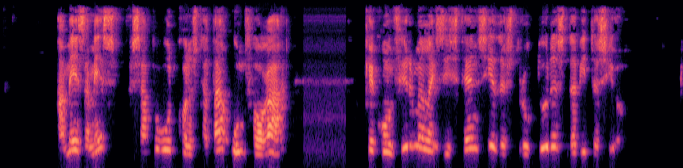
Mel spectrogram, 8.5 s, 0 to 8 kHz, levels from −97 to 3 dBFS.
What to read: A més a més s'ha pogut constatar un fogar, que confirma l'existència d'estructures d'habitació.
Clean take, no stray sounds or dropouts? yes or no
yes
